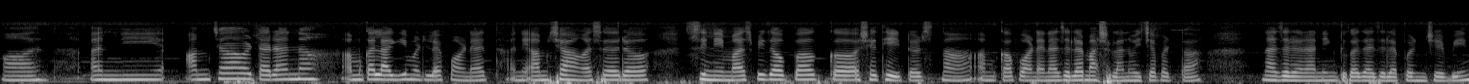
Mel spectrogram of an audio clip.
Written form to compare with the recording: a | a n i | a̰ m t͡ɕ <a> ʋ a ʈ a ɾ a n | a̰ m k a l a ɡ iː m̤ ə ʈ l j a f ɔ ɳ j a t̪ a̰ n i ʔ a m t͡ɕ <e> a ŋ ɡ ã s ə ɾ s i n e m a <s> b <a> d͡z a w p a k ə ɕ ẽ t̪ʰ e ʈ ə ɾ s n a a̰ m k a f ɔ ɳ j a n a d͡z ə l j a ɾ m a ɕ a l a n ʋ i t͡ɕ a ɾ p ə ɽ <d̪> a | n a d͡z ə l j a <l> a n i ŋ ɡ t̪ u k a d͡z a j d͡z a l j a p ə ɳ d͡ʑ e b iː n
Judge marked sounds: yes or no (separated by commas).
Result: yes, no, yes, no, no, no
